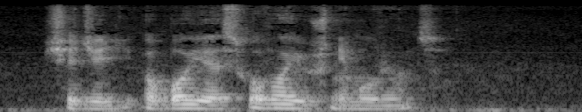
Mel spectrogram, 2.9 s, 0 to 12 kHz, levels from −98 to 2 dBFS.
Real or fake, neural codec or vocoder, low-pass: real; none; 9.9 kHz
